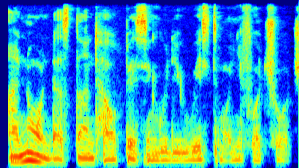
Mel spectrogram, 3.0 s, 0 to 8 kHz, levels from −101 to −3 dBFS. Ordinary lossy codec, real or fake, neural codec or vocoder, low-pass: none; real; none; 7.2 kHz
